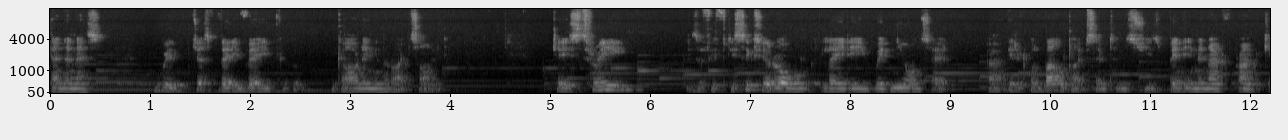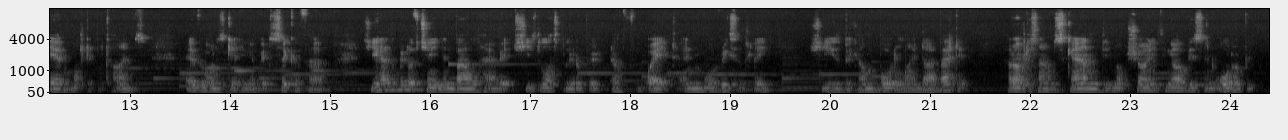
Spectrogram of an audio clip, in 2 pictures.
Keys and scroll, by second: 3.7 Right.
